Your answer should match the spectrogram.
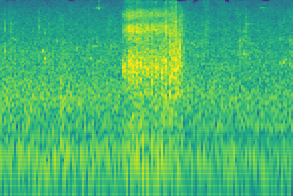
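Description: A carriage horse snorting once, a short breathy blow of about half a second, roughly halfway through, over steady outdoor background noise.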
